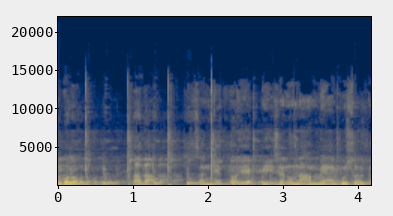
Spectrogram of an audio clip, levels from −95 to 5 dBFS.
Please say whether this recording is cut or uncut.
uncut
